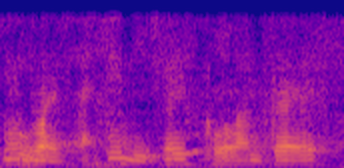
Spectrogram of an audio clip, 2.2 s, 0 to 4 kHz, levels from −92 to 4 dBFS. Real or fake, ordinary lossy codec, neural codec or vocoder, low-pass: fake; none; codec, 16 kHz in and 24 kHz out, 0.6 kbps, FireRedTTS-2 codec; 3.6 kHz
